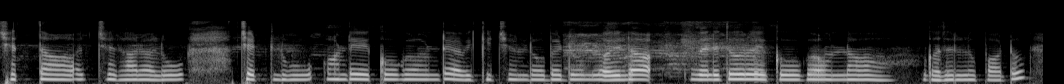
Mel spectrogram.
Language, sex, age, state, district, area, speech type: Telugu, female, 18-30, Telangana, Mancherial, rural, spontaneous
